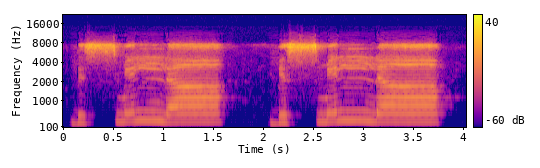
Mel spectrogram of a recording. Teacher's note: تو دیکھ لیتے ہیں سب سے پہلے اور یہاں پر اللہ کا لام ہے، میم کو ہم لام سے ملائیں گے، اور اللہ کا لام ہے تو اس لیے جو لام ہے وہ باریک پڑھا جائے گا زیر کی وجہ سے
